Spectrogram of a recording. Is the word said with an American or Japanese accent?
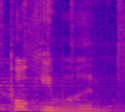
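American. It is said with an American accent. "but I'm gonna say Pokemon"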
